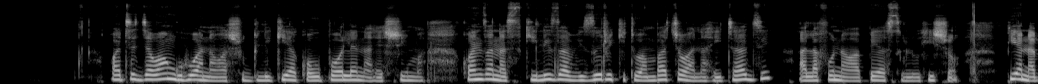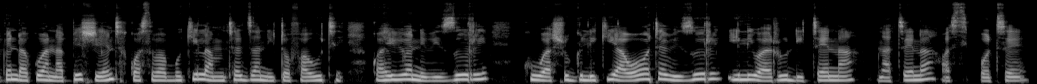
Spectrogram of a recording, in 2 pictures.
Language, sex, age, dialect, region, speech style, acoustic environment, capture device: Swahili, female, 18-24, Kenya - Nairobi Sheng-influenced, Kenya, focused, silence, mobile / Linux / Chrome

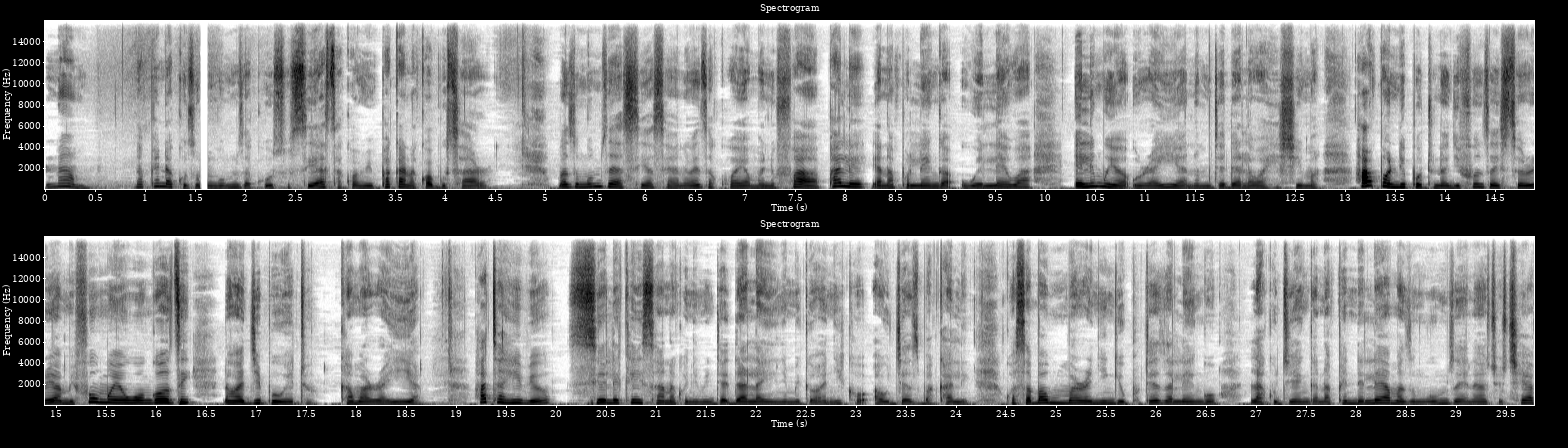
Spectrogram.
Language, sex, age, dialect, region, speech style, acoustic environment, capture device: Swahili, female, 25-34, Kenya - Mombasa, Kenya, relaxed, silence, mobile / Linux / Chrome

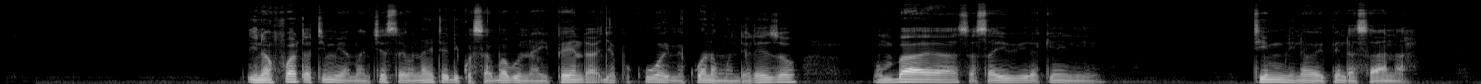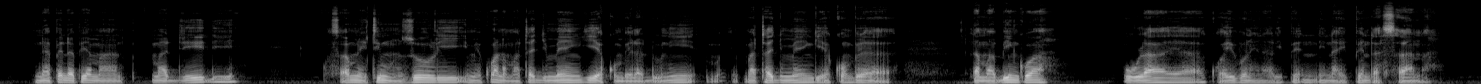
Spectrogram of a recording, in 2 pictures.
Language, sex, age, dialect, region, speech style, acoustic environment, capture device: Swahili, male, 25-34, Tanzania - Dar es Salaam, Tanzania, excited, silence, mobile / Linux / Chrome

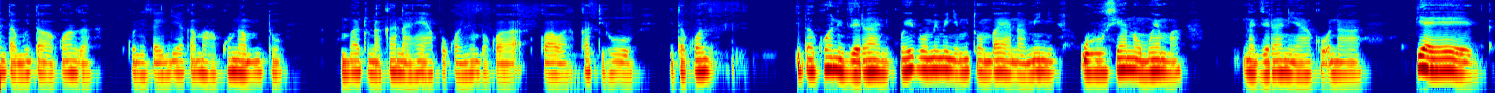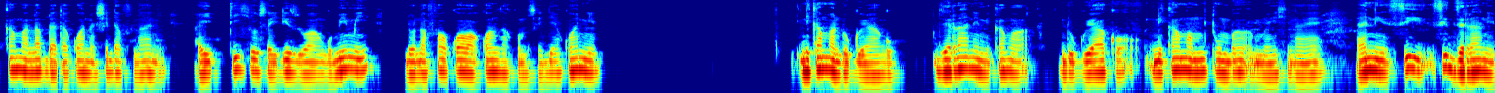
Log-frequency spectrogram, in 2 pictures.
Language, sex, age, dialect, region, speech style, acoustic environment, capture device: Swahili, male, 18-24, Kenya - Nairobi Sheng-influenced, Kenya, tired; relaxed, people talking; music, mobile / Linux / Chrome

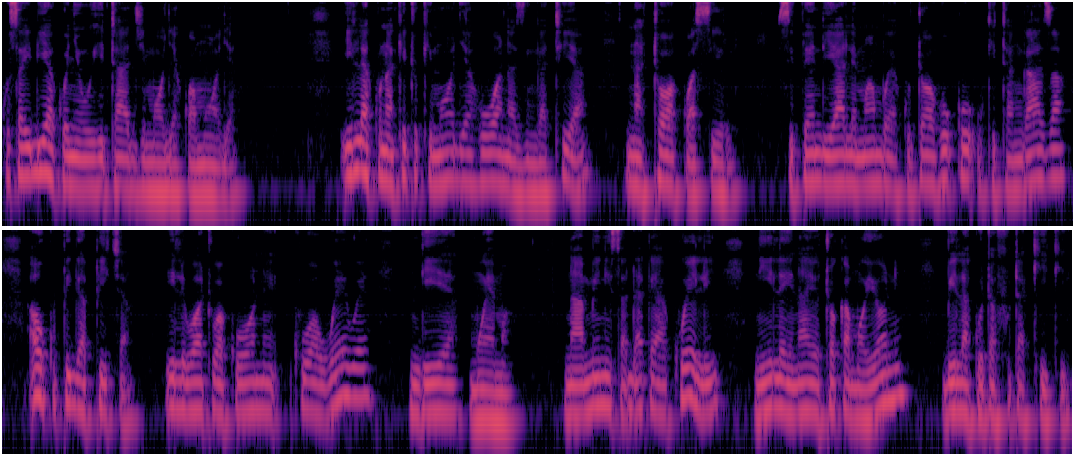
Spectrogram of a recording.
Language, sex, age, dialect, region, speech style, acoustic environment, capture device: Swahili, male, 25-34, Kenya - Mombasa, Kenya, relaxed, silence, desktop / Windows / Chrome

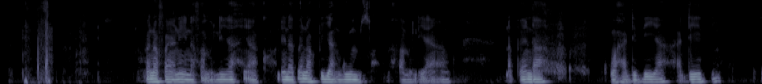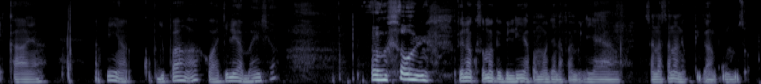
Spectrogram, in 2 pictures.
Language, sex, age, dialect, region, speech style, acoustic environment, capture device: Swahili, male, 25-34, Kenya - Nairobi Sheng-influenced, Kenya, relaxed, silence; nature, mobile / Linux / Chrome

